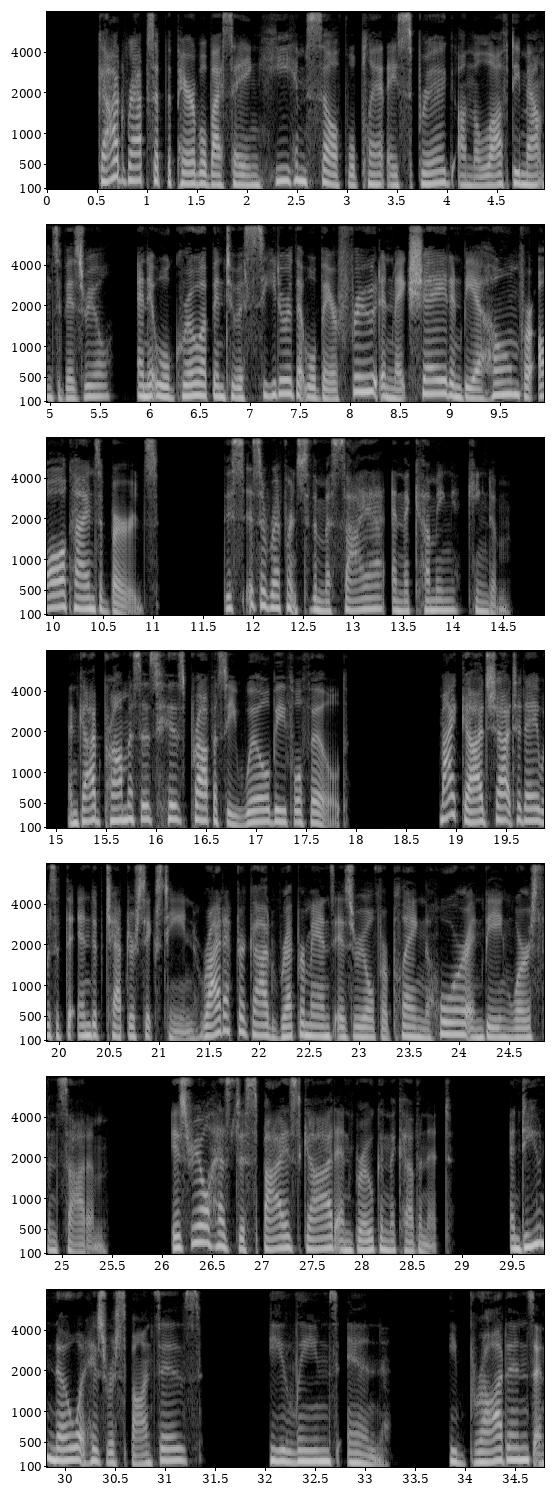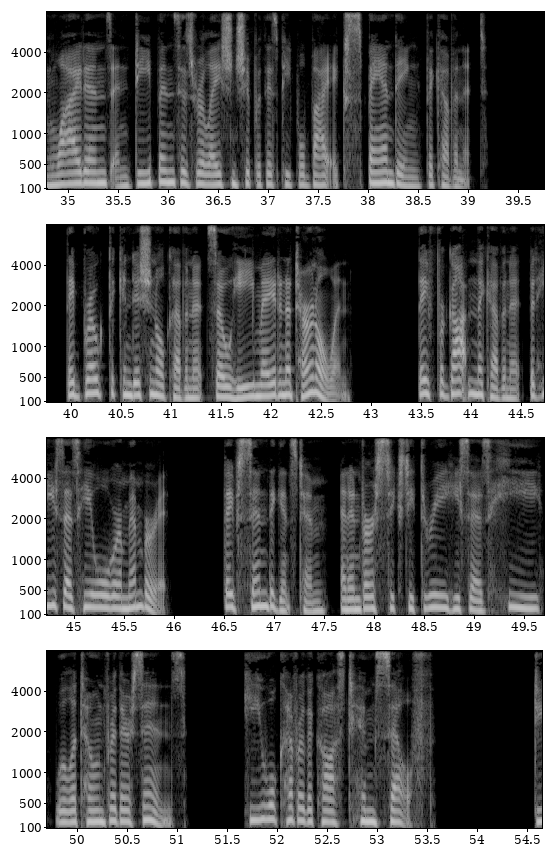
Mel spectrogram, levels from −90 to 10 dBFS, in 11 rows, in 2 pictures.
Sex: female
